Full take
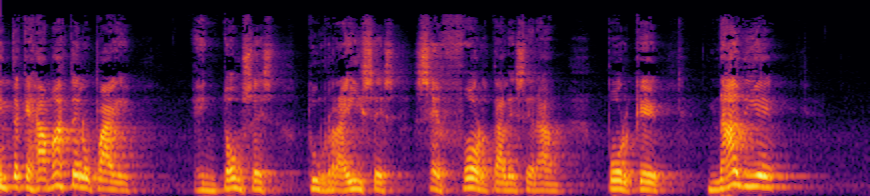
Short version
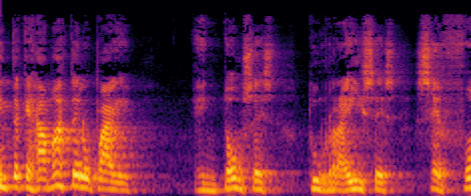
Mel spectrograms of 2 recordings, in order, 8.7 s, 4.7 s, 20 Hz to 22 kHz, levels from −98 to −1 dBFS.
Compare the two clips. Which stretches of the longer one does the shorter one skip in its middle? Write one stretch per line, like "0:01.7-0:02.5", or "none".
none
